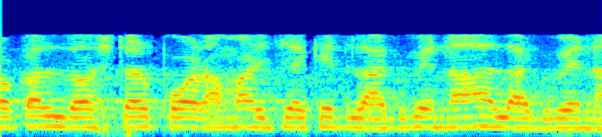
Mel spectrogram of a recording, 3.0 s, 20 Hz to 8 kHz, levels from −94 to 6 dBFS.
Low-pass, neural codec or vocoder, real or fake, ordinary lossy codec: 7.2 kHz; vocoder, 44.1 kHz, 128 mel bands every 512 samples, BigVGAN v2; fake; AAC, 16 kbps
